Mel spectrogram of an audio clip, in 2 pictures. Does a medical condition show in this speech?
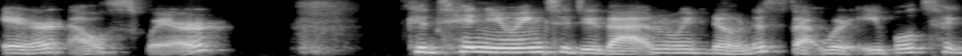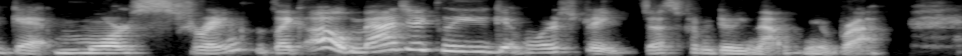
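No.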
